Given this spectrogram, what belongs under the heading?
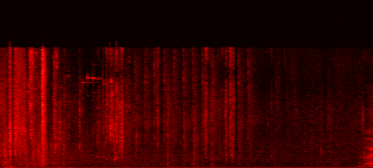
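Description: Bursts of gunfire in the video game Call of Duty Warzone, faint and somewhat distant, with a cluster of sharp shots early on and then a steady low background hum.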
